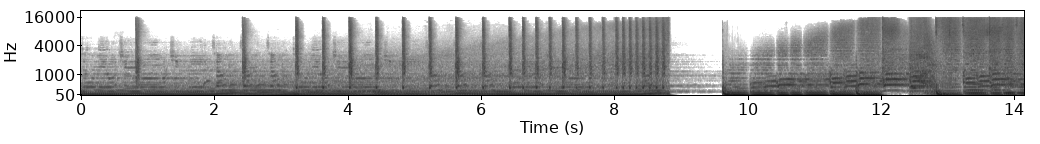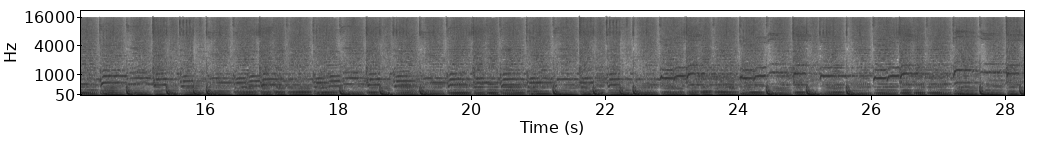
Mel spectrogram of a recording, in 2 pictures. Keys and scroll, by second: 6.5 alt+x, 11.2 ctrl+z.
